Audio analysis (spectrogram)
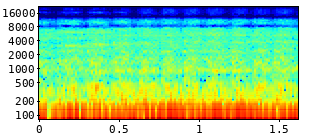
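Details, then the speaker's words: Rebuilt high-power Nissan Juke project: cranking with ignition and fuel off to check the cam and crank sensor RPM signal gives steady starter churn with even compression pulses. RPM signal is present and injectors and ignition coils work. "RPM okay so we have RPM when we crank injectors are working ignition coils are working"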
